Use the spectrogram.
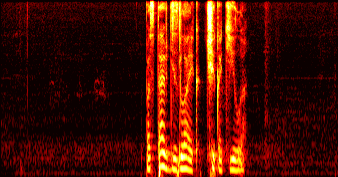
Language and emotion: Russian, neutral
